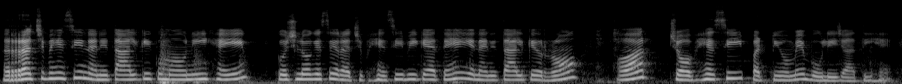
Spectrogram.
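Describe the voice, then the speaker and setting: A woman's voice: a little high, a little slow. Woman reading exam notes aloud. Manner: reads long lists of names with asides to students. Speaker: exam coaching teacher.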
